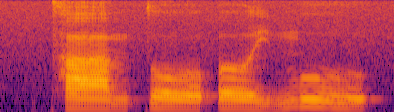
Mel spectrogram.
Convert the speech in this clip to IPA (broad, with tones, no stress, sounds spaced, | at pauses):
t̪ʰ aː˩ m t̪ oː˧˩ ʔ ɤː˧˩ j m uː˥˨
